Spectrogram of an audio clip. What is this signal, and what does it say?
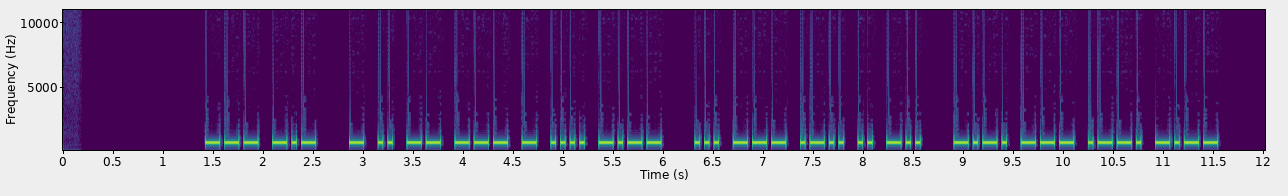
Morse code, heard as a keyed tone, about 25 wpm, 700 Hz. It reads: OK TIMOTHY SOLID COPY
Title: K1USN SST QSO Practice 25wpm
